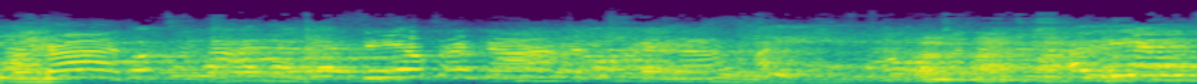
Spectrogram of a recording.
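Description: Several people talking over one another: overlapping indoor chatter, with one voice sharply rising and falling just at the start.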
